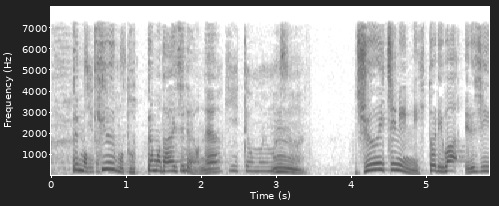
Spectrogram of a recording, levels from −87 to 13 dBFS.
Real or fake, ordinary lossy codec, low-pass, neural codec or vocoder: real; MP3, 48 kbps; 7.2 kHz; none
